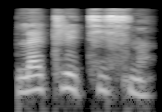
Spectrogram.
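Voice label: "l athletisme", French; deportes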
